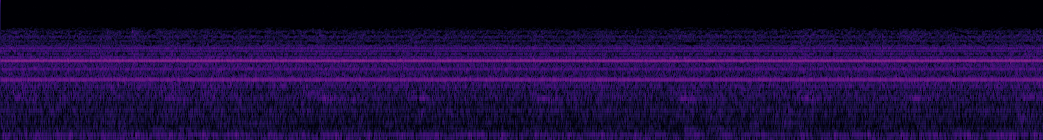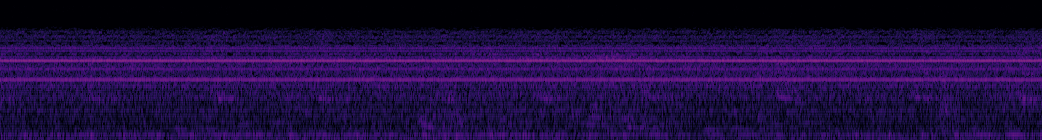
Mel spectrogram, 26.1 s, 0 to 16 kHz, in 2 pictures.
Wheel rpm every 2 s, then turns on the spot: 0, 0, 0, 0, 0, 0, 0, 0, 0, 0, 0, 0, 0.
none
